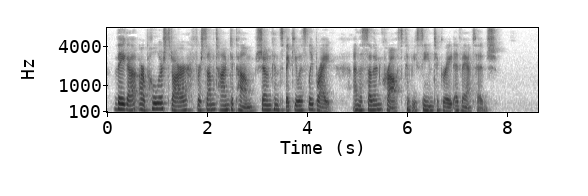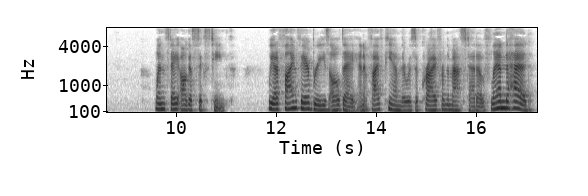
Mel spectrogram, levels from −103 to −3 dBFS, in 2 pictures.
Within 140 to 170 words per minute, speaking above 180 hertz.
No: average, 165 wpm; medium, 165 Hz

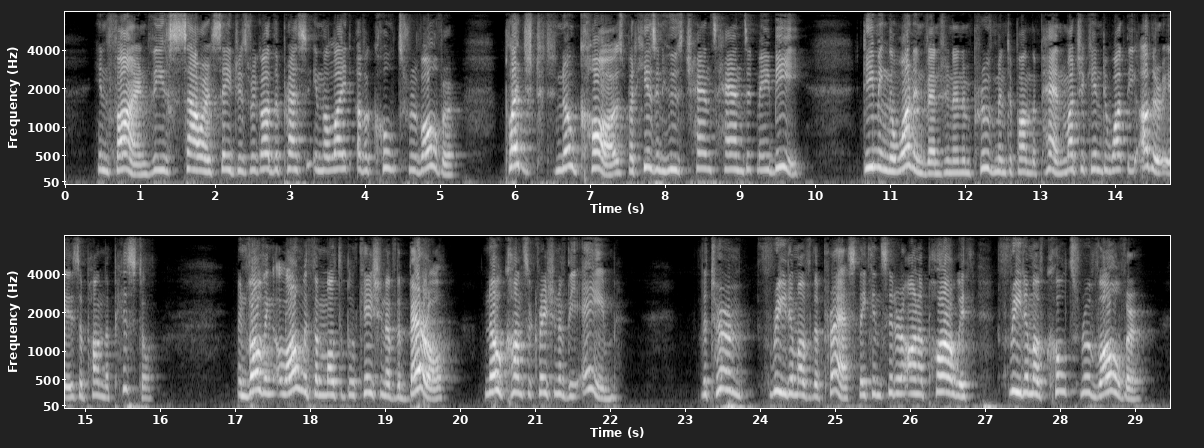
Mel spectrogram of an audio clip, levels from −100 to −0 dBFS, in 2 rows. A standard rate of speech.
Yes: average, 155 wpm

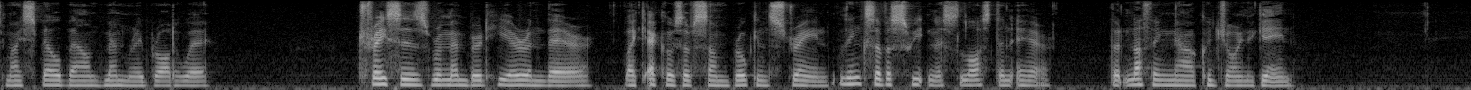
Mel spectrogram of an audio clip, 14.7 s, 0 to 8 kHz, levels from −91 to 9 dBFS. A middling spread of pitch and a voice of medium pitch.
No: narrow, 1.7 semitones; medium, 165 Hz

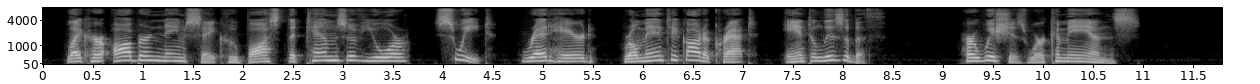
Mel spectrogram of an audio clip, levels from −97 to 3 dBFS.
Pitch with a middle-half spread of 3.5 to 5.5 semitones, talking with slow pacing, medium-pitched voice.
Yes: average, 4.9 semitones; slow, 105 wpm; medium, 180 Hz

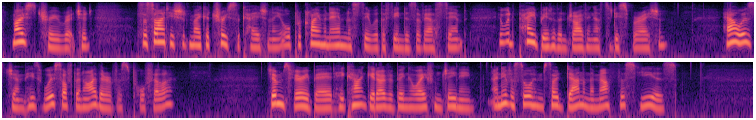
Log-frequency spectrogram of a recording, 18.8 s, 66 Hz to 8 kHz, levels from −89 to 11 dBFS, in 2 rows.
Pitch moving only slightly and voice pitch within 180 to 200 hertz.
No: average, 3.9 semitones; medium, 185 Hz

